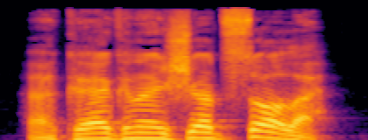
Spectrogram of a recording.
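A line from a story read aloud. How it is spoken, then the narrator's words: Grumbling. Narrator (Russian): проворчал Питер Орт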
